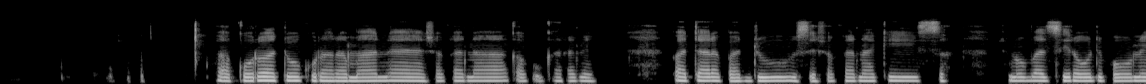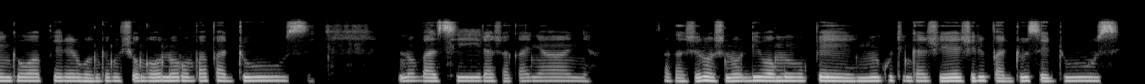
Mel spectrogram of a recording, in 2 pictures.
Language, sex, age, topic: Ndau, female, 36-49, health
